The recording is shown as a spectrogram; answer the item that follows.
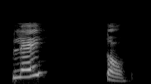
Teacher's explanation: E, vocal abierta, y vocal cerrada se van a juntar para formar una sola sílaba. El silabeo sería así: pleito.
